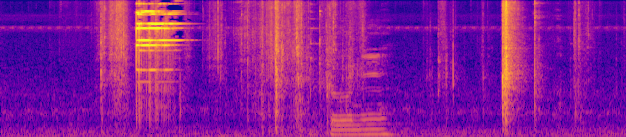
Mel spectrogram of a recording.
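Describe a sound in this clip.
Metal wrenches clink and clatter against one another.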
